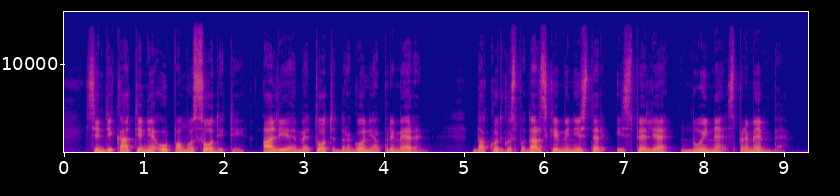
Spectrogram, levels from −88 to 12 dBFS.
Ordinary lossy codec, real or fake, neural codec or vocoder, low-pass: none; fake; vocoder, 44.1 kHz, 128 mel bands every 256 samples, BigVGAN v2; 14.4 kHz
